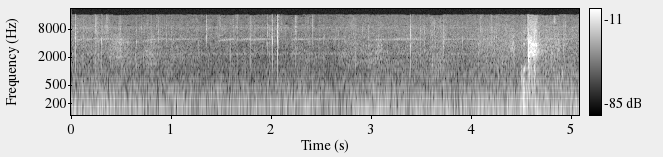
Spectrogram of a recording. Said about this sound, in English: Like, walking in, it's like that crackling fire, and they're just so dramatic.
